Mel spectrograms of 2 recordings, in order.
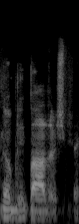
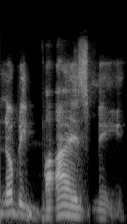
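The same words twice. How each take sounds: First: "bothers" in two syllables, said softly; softer quote with "bothers" in full; corrected slogan. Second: "buys" said in place of "bothers", slowly; misheard slogan. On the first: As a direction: quietly give the real word "bothers". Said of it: "now I realize it's". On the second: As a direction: say "buys" clearly, as the misheard word. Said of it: "I always thought they said". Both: Shown as a demonstration.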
